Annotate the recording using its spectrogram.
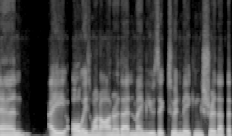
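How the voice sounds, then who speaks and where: A fairly low-pitched woman with a Filipino accent, monotone and flat, at a fairly quick pace, dry and close with no echo, on a very clean recording with a silent background. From Tacloban, Philippines, raised Bay Area California. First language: Waray-Waray. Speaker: rapper and spoken word artist. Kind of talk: casual interview conversation.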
